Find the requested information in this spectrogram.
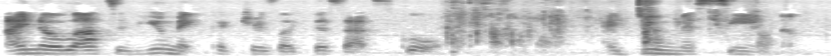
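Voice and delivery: ordinary delivery, nothing marked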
